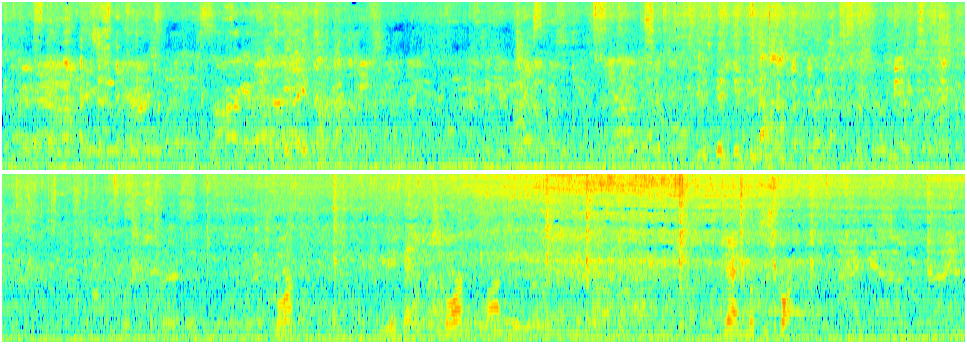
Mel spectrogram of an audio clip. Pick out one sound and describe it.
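Several men and women talk and call out nearby, outdoors.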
